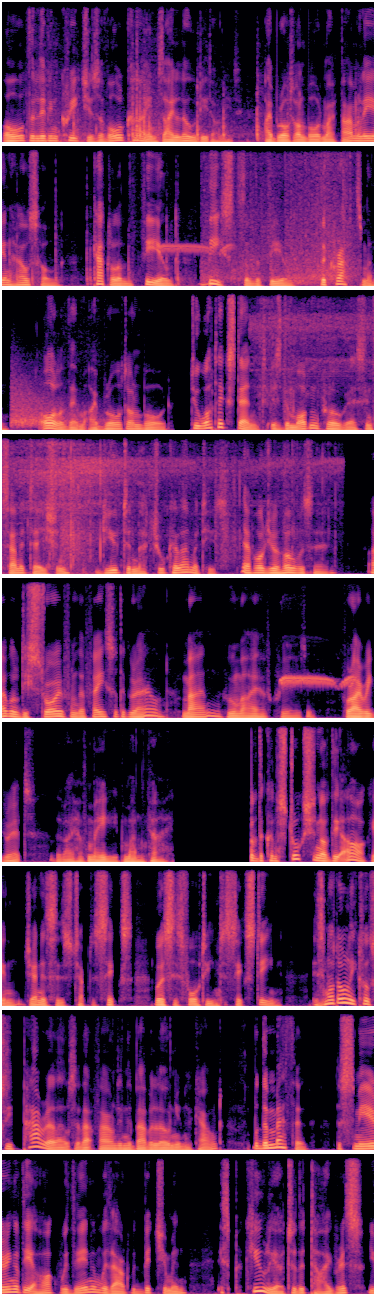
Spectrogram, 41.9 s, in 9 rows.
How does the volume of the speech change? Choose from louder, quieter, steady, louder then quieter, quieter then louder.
steady.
